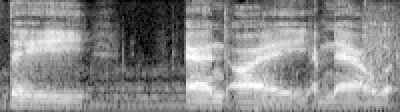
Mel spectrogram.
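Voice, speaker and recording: A man with a husky voice, recovering from being sick, chatting casually and thinking aloud as he live-streams a game. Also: fairly low pitch, level tone, extremely slow, music in the background. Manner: rambling, thinks aloud while reacting to the game. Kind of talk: casual live-stream chat while gaming.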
